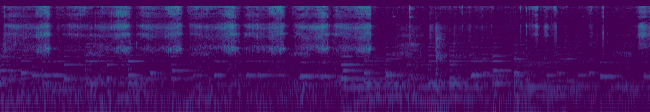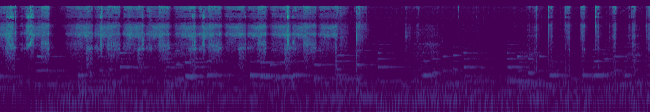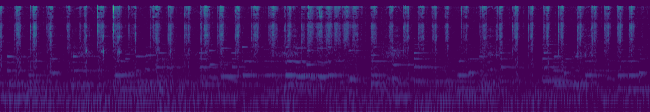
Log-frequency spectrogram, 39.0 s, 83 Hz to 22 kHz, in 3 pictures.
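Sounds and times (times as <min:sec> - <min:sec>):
soft background music: 0:00.0 - 0:39.0.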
